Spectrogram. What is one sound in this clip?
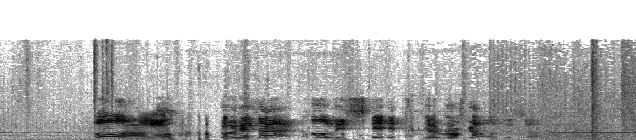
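A heavy cannon fires rapid loud bursts.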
